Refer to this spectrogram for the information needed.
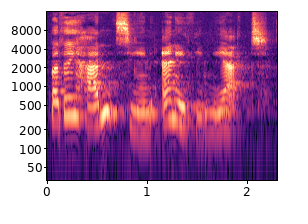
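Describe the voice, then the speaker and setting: Woman, high voice, animated intonation, expressive children's story reading. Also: measured pace. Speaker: teacher reading aloud to children. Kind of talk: expressive storybook read-aloud.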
